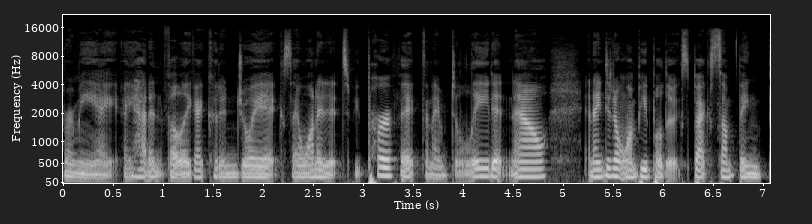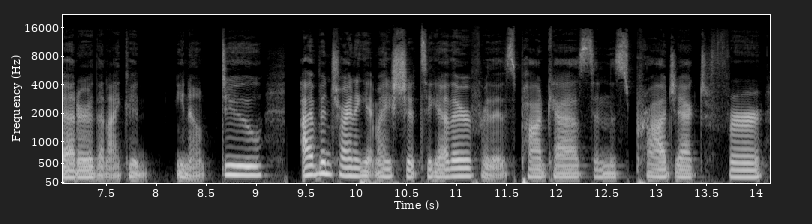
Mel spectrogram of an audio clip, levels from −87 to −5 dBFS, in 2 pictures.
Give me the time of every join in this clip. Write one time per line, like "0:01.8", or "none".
0:09.3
